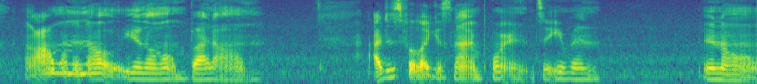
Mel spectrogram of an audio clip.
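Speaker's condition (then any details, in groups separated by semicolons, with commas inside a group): Cerebral palsy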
